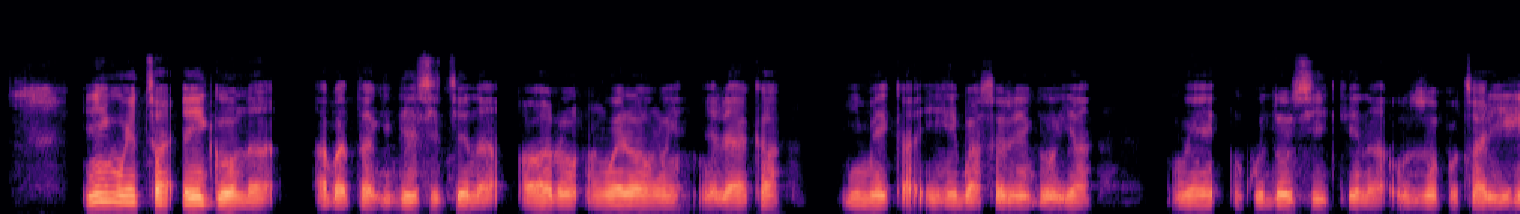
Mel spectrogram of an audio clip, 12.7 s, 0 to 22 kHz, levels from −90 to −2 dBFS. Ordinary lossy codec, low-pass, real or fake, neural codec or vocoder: none; none; fake; codec, 16 kHz, 4 kbps, FreqCodec, larger model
